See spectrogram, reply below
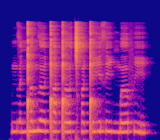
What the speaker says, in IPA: nzəŋ͡ǃə nzəːǃaǃəː ǀʰɐǃiːsiː ŋ͡məː fi

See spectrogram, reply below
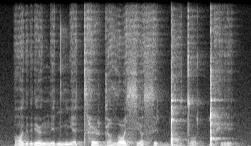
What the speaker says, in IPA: ɒ˩˧˩rʲə˞˦˨ nɪ˩˧˩dɲɛ˩˥ tʰə˦˨ɭɡɪ˦˥ðˤo˦˨ sʲɒ˩˥sɨ˩˥ ɡ͡ǃo˦˨tɔ˩˥ ǃʰɪ˩˧˩

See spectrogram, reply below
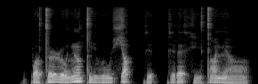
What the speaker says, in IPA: pʌtə˞ ɭʊlʲɔ̃ ti lu çɑkːɪkːɪ ɾɛxitɑ̃ lʲɑ̃

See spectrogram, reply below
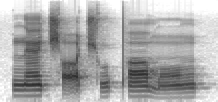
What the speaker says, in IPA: næ̃˦˥t͡ʃʰɑ̰˩˧t͡ʃʰʊ˩˥pʰɑ̃˦˥ mɔ̃˩˧ŋ

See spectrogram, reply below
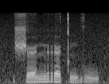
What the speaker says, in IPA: ʃɛnrɛt ŋɡu

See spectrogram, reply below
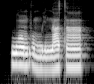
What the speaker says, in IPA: wɔ̃˦bo˦˨mi˨ na˨˦tã˦

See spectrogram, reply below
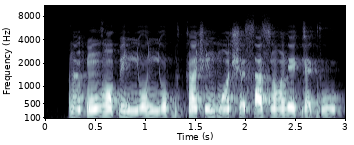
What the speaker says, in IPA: ɾã˧k͡pũ˦ɣɔ̃˦ɓe˧ ɲoː˧ɲoː˨˦ bɨ˦kã˦ʃĩ˦ bɔ̃˨˦ʃə˧sa˧ zɔ̃˧le˦ ɡɛ˨ɡu˧

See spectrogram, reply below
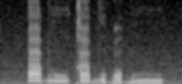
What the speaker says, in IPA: a˦ ɓuː˦˨ka˦ bo˨ɓɔ˨ ɓuː˨

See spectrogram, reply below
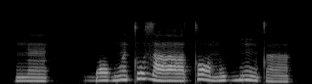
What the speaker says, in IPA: ŋɛ̃˨ | ɡ͡bɔ˨ɡʷɛ̃˧to˦ zaː˨ tɔ˦˨ nu˧ɡ͡bũ˦˨tã˨

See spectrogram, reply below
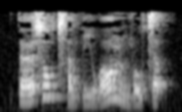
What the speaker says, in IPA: t̪œː˨˥so˥w t͡sʰɐ˨˩mt̪iː˨˩wɔː˥ n̪ʊ˨˩ŋjo˨wt͡sɐ˨p̚

